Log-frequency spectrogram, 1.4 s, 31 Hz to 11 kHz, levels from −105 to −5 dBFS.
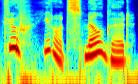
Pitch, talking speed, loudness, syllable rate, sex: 245 Hz, 215 wpm, -17 LUFS, 4.4 syllables/s, female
